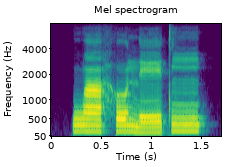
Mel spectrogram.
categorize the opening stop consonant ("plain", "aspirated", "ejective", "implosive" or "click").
plain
